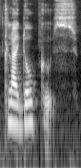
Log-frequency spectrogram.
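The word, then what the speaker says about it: κλειδοῦχος: For breaker of chains, it's rixapile, and for keeper of keys, it's kleidokus.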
